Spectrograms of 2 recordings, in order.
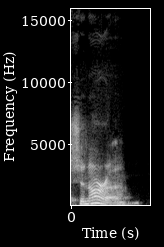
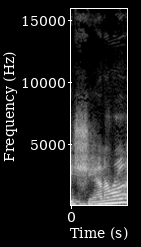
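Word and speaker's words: Shannara: the shanara series and you say it like I say it shanara and when I started listening to audiobooks later the narrators always say shanur and it drove me crazy no I'm never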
